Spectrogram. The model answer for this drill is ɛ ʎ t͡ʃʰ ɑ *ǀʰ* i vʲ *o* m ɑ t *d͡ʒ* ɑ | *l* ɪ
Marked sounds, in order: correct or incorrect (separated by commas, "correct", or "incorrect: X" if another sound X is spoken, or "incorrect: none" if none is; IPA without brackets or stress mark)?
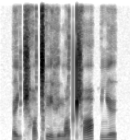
correct, incorrect: u, incorrect: t͡ʃʰ, incorrect: ʎ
